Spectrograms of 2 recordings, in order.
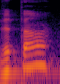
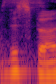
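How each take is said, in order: First: No s sound comes before the p. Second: An s sound comes before the p. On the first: The speaker calls it wrong. "nicht Wipper" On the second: The speaker calls it right. "Whisper, nicht Wipper"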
